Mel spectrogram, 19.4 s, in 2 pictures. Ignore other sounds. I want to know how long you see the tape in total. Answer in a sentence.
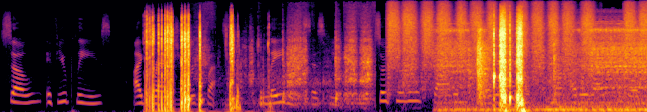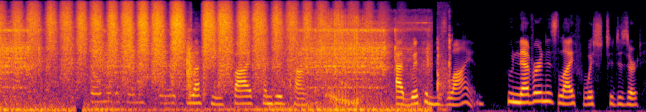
You can hear the tape for 3 seconds altogether.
